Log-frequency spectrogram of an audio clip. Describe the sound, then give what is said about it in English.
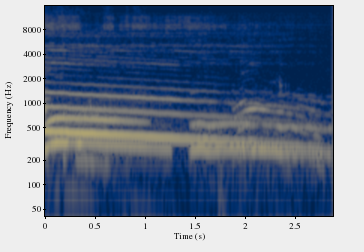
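Several wolves howl together in a pack chorus, long sustained overlapping tones that waver and rise, loud and continuous across the whole stretch with no talking. “That was a good pack howl, you guys.”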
